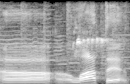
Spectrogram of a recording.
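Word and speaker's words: latte: Экспрессо с точки зрения латы то здесь однозначно всё-таки ударение на первый слог - это латы -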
